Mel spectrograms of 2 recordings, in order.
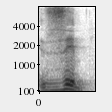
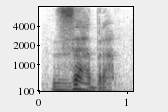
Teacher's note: to take the front part of your tongue towards alveolar ridge so we have voice alveolar like z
